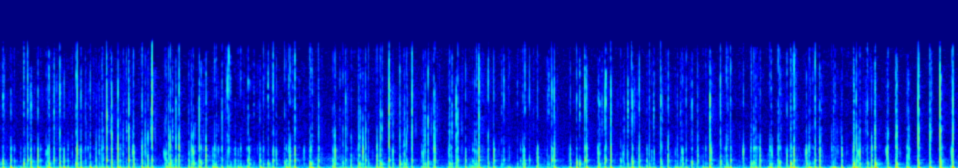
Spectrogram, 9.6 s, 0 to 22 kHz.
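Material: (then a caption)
Glass. An iPhone 12 Pro, a solid hand-sized phone with a matte glass back and stainless steel frame, is held sideways in both hands and tapped with long manicured nails. Dozens of quick, dry clicks and taps come in a steady, rapid stream, each stopping almost instantly, with a soft low thump under the brighter tick.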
